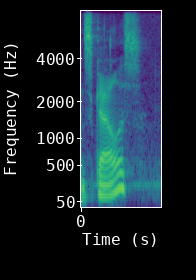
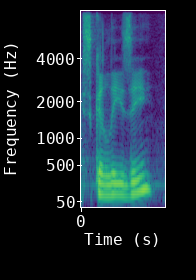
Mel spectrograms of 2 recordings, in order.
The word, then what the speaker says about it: Scalese: I've been very busy, so we're going to get straight to the interview with Diane Scalese. Her name looks like Scalese. It's pronounced Scalese. Having trouble? Just remember it rhymes with Alice.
